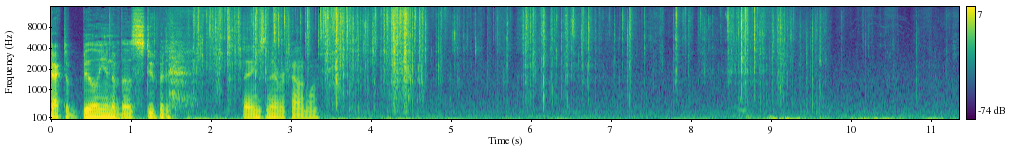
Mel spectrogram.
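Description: A foil wrapper crinkles and rustles in someone's hands.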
